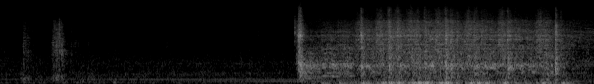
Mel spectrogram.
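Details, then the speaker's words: 1983 Ferrari 308 rebuild, battery flat after the charger was switched off, fresh fuel added: quiet clicks, then laboured cranking at about three to four turns a second that never catches. It is turning too slowly; more battery power is needed. "Okay, need more juice. Need more juice, need more juice, need more juice. Getting there though."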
